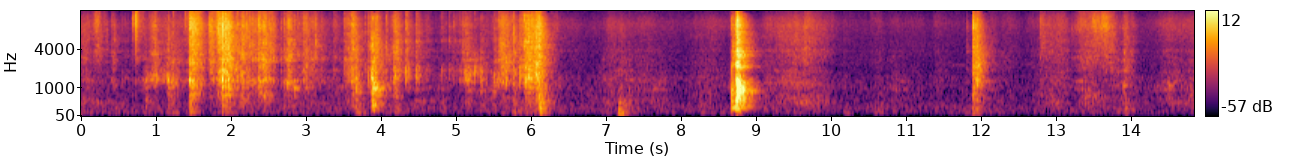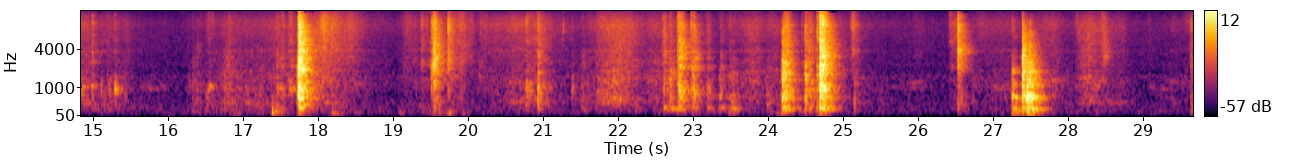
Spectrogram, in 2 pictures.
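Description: Clear plastic plates being rocked side to side and pulled off a poster board held with ghost tape. Irregular plastic clicks and knocks come with rustling of the board, and the sharpest knocks fall about 9, 18 and 25 seconds in.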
